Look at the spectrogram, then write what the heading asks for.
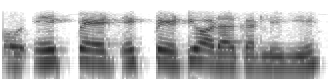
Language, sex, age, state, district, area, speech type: Urdu, male, 18-30, Maharashtra, Nashik, urban, conversation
